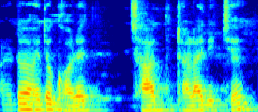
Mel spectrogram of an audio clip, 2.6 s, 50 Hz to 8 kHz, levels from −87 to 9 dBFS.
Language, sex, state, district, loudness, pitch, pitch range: Bengali, male, West Bengal, Kolkata, -21 LUFS, 125 Hz, 120-140 Hz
